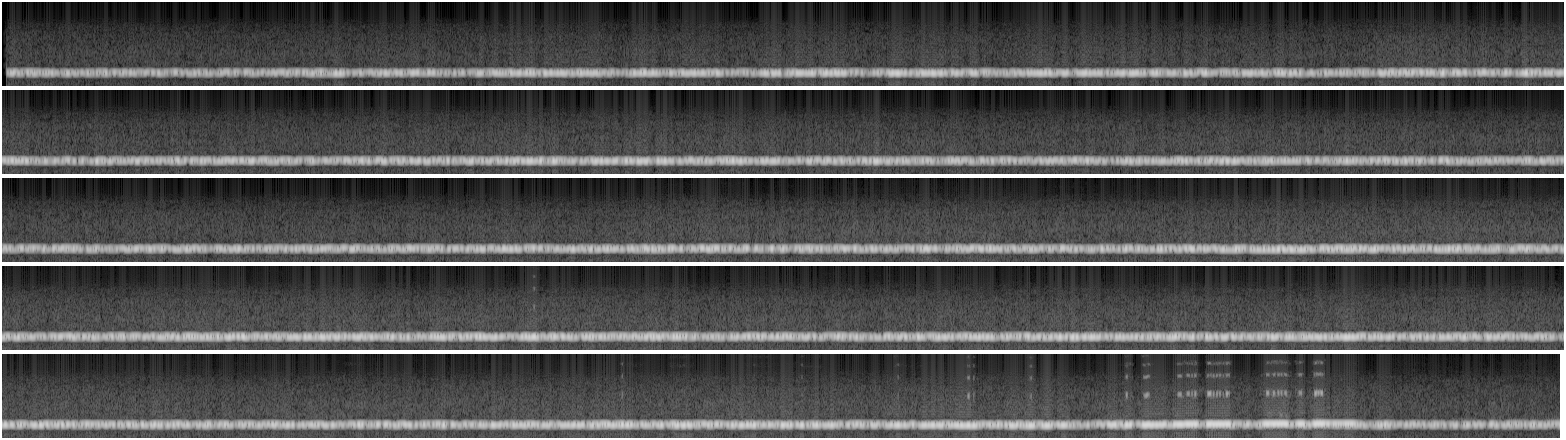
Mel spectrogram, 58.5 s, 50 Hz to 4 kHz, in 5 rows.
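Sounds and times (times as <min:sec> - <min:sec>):
6m EME signal with FFT filter: 0:00.0 - 0:58.5.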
